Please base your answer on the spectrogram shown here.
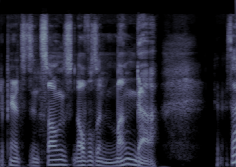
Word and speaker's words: manga: Additionally, she's made appearances in songs, novels, and manga. Is that how you say it? Manga or manga? It's manga.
